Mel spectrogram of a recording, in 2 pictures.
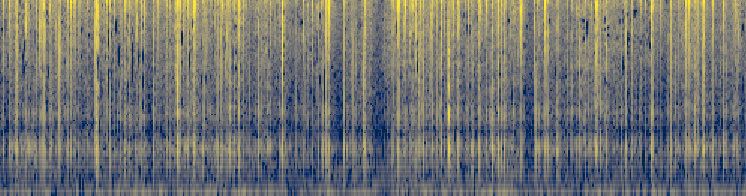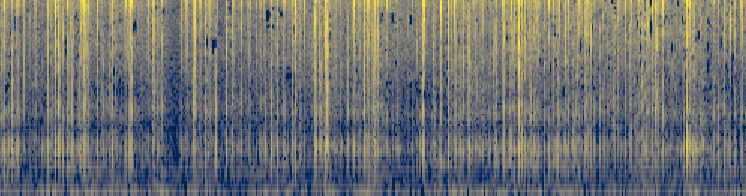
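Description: A flat sheet of adhesive plastic half-pearl stickers on a dark backing is scratched and tapped across with long nails. The result is a dense, continuous run of quick, dry clicks and scraping rustles with a steady low hum beneath. Each tick dies away almost at once.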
